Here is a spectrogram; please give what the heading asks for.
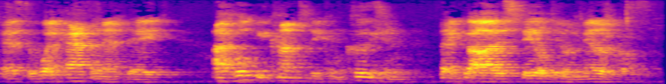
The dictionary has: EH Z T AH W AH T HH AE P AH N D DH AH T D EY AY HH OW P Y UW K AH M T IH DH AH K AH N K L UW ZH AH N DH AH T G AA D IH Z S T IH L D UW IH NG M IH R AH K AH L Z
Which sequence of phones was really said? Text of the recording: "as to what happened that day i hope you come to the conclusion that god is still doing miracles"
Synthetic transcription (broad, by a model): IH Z T AH W AH T HH AE P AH N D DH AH T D EY AY HH OW P Y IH K AH M T IH DH AH K AH N K L UW ZH AH N DH AH T G AA D IH Z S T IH L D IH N M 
